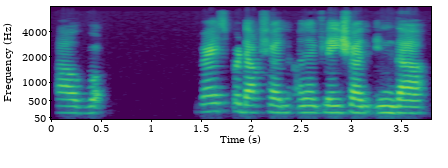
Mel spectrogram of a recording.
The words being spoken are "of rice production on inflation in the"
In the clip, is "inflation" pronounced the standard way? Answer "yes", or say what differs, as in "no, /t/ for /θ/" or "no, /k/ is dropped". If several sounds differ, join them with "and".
yes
